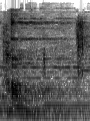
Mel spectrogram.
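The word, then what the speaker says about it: thumb: बाद भी है तो बी आपका इसमें साइलेंट है इसको हम पढ़ेंगे सॉरी इसको पढ़ेंगे हम थंब अगला सब्जी को कहते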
